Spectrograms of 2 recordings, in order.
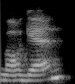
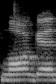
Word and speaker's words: Morgane: like i don't mind in french is morgan but if you want to say it like morgan i really understand morgan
